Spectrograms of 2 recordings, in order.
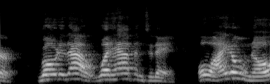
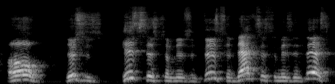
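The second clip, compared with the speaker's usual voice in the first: lightly voiced, lower mock of a critic; mocking TikTok critics; 4 semitones lower than usual. Streamer parodying TikTok critics, light mock voice. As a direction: parody the TikTok know-it-alls. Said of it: "Assholes going on and on about how".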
